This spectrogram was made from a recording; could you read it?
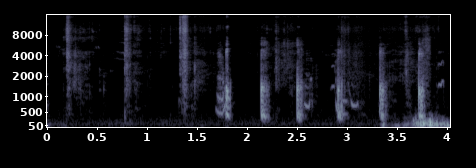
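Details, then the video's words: Francolin (teetar) in a forest giving clipped, separate notes about every half second, each a brief bright burst, with a low thump near the end. "dasi Teetar bird sound"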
